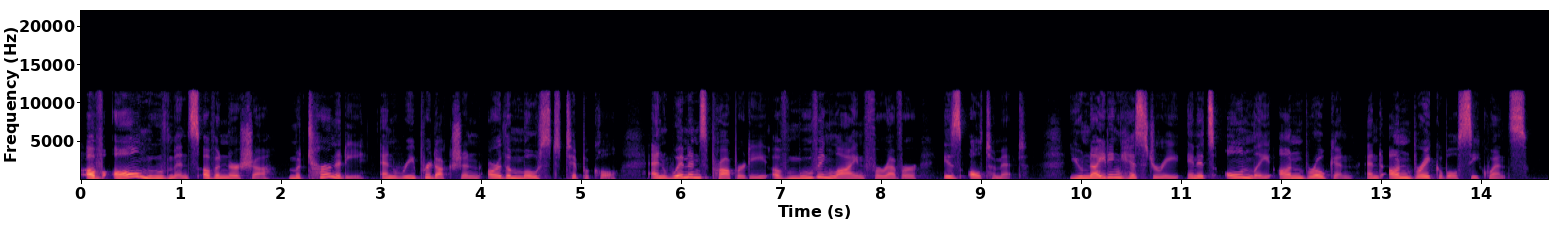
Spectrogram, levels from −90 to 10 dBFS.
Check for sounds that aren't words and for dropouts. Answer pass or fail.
pass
